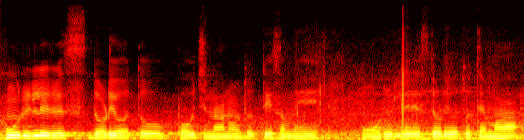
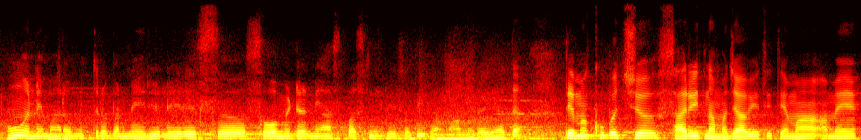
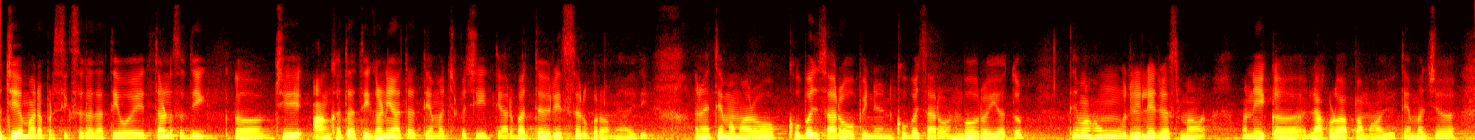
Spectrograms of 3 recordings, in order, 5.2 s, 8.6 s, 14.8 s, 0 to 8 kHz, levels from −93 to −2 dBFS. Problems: constant background noise, echo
